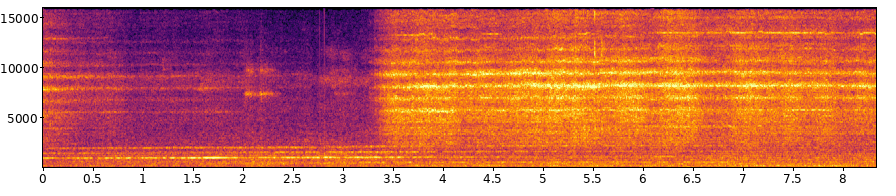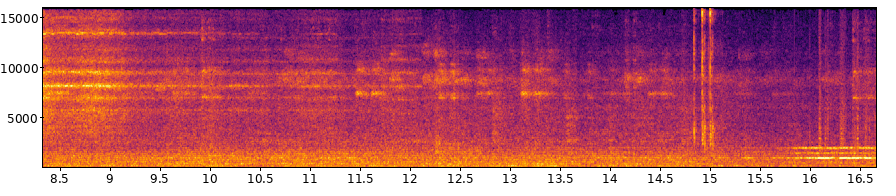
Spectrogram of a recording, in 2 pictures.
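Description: A train's electric motors whine steadily.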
